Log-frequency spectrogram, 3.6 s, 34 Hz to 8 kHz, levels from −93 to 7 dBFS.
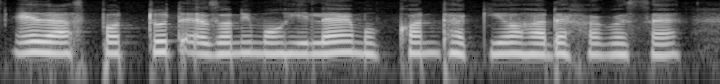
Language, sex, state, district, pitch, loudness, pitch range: Assamese, female, Assam, Kamrup Metropolitan, 245 Hz, -16 LUFS, 240-255 Hz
